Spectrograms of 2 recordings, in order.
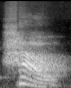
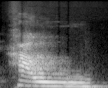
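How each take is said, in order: First: The first part of the vowel is stronger, longer. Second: Both parts of the vowel are equally strong. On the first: The speaker calls it right. "The first element is more stressed, has more quality, more emphasis, and it's longer" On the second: The speaker calls it wrong. "you don't say how, uh, like in Spanish"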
